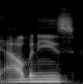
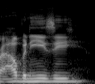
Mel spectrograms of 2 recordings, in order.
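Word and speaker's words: Albanese: includ including prime minister Anthony albanes or albanesi as the Australians pronounce it um and members of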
